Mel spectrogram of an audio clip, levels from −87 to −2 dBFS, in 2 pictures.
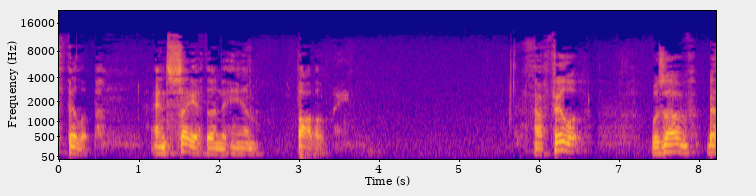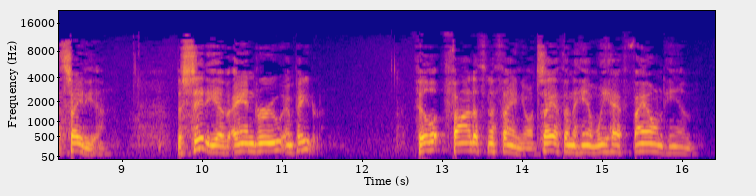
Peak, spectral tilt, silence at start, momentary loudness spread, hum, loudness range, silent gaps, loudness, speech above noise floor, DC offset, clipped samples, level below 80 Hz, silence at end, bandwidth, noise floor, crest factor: -2 dBFS; -3.5 dB/octave; 0 s; 20 LU; none; 8 LU; none; -20 LUFS; 36 dB; under 0.1%; under 0.1%; -62 dBFS; 0.3 s; 13 kHz; -56 dBFS; 20 dB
